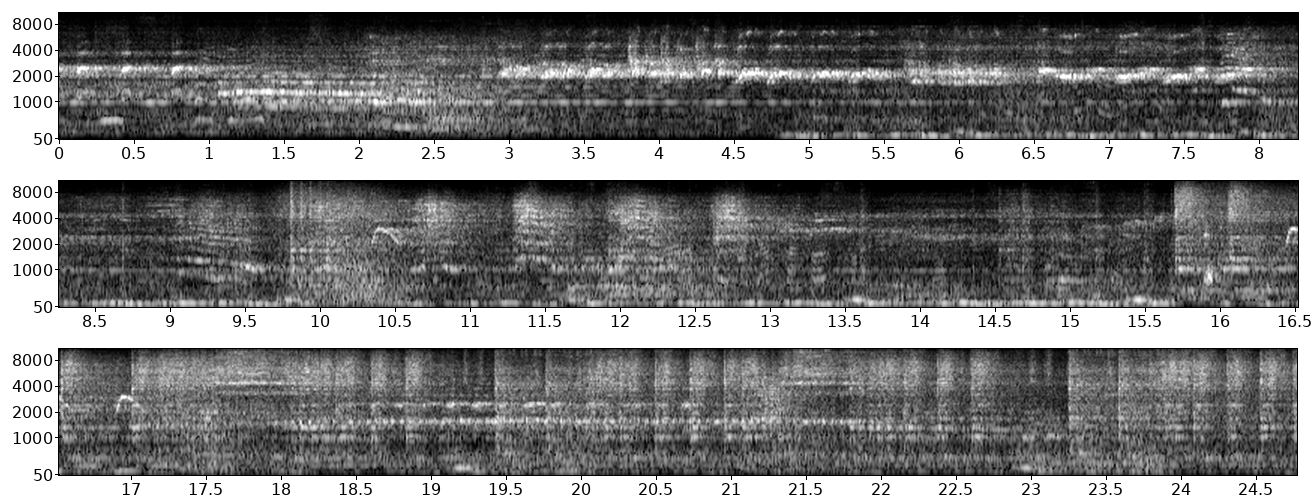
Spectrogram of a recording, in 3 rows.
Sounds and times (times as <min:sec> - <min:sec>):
Music: 0:00.0 - 0:24.7
Speech: 0:12.0 - 0:15.5.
